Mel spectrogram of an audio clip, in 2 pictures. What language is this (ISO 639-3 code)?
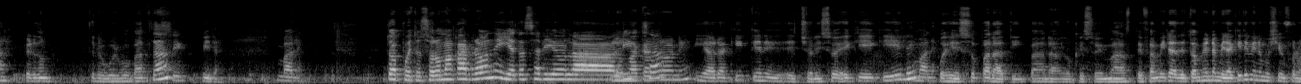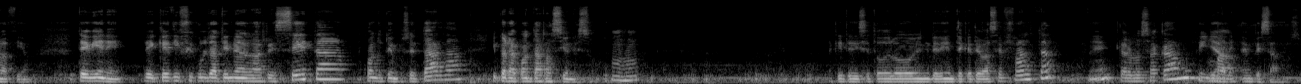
spa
